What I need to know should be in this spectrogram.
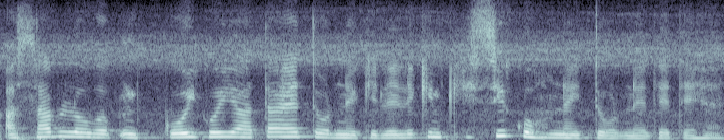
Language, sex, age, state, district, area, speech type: Hindi, female, 60+, Uttar Pradesh, Pratapgarh, urban, spontaneous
